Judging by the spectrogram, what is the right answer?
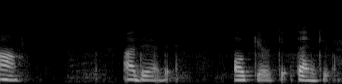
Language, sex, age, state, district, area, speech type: Malayalam, female, 30-45, Kerala, Palakkad, rural, spontaneous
